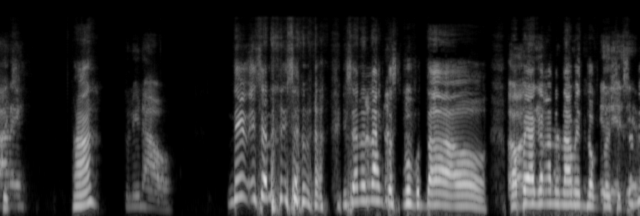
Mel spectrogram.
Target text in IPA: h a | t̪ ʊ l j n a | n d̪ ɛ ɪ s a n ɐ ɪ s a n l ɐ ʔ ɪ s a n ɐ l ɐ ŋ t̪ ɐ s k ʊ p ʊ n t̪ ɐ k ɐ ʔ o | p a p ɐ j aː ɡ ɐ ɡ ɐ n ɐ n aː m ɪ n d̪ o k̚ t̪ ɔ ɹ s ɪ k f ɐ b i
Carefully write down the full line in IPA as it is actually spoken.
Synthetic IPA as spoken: h a | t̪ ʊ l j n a | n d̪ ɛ ɪ s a n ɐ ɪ s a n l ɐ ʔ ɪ s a n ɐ l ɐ ŋ t̪ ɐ s p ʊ p ʊ n t̪ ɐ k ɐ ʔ o | p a p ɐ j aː ɡ ɐ ŋ ɐ n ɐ n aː m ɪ n d̪ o k̚ t̪ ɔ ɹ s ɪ k s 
